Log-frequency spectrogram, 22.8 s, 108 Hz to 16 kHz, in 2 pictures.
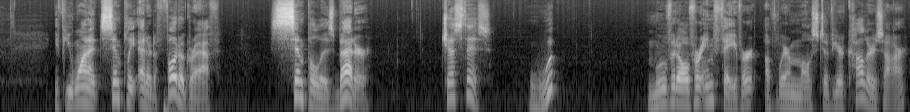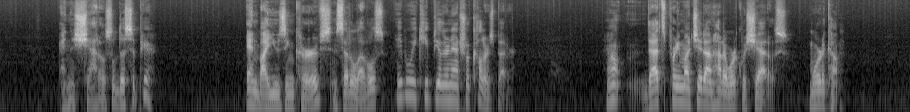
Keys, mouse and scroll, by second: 3.8 click, 6.0 click, 18.5 click, 22.5 click.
